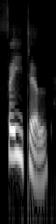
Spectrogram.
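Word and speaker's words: fatal: যেটাই বলি না কেন সঠিক উচ্চারণটা হলো ফেইটাল কিন্তু আমরা বলি ফাটাল তো ফাটাল এটা যখন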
